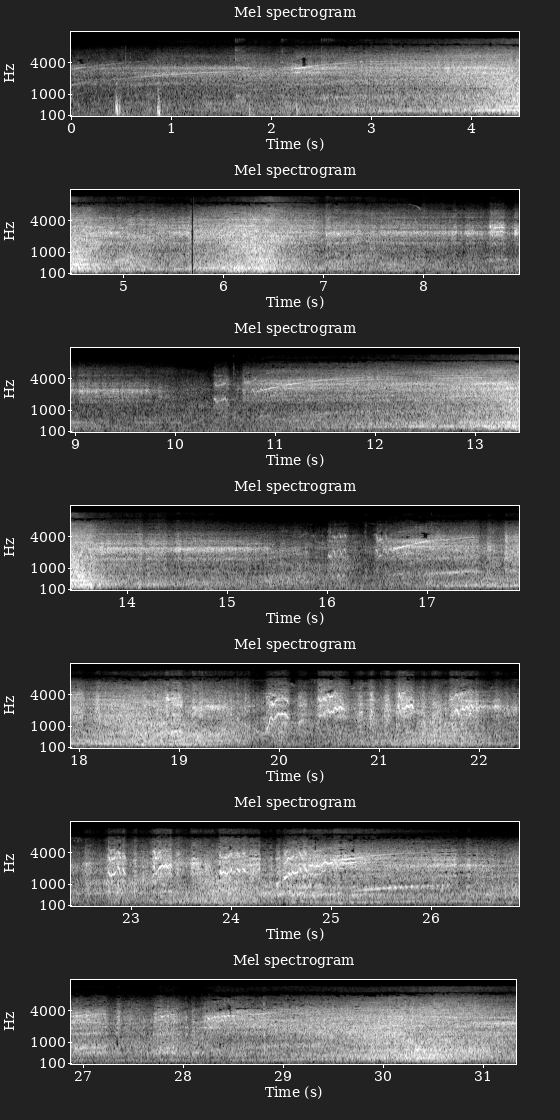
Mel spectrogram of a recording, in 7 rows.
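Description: Traxxas Rustler RC truck's electric motor and drivetrain whining at full speed, the pitch rising and falling as it passes close by twice. From about 17 seconds on it runs in short bursts of throttle, with a clatter of rapid ticks and rattles.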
